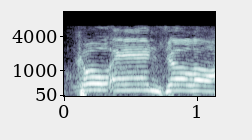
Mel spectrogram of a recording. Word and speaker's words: Coangelo: I know, Johnny, it's four syllables, and you, Coangelo, I know.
